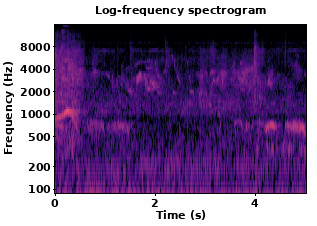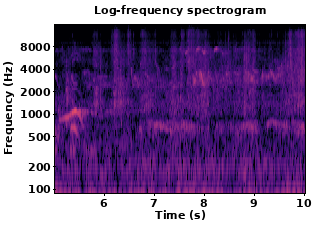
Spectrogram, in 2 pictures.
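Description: Wild birds calling: a run of low, repeated cooing notes, two higher rising calls, one right at the start and one about five seconds in, and faint high chirps.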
